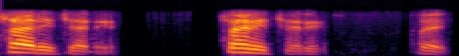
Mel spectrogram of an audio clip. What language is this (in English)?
Kannada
